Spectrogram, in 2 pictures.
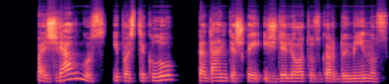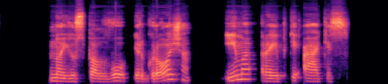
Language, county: Lithuanian, Vilnius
